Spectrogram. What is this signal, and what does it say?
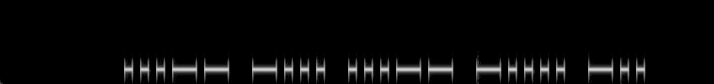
Morse code, heard as a keyed tone, about 15 wpm, 700 Hz. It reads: 3B36D
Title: Code Groups - 5 Letter:Numbers - 15wpm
